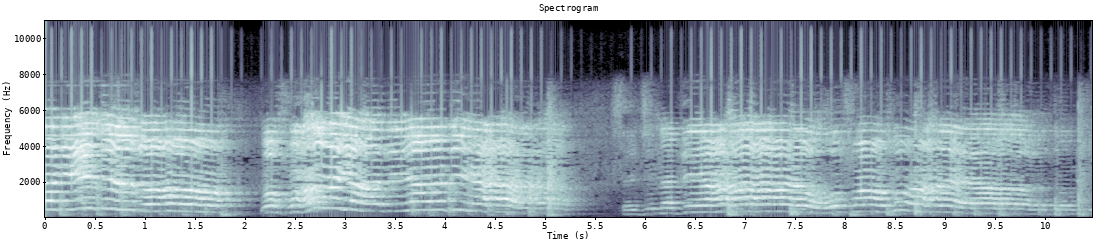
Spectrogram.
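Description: A young boy singing a Punjabi song solo, long phrases with wavering, ornamented pitch and a short breath pause about five seconds in.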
